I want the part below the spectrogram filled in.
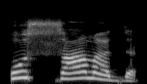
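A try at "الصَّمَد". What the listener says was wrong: समद नहीं, वही इंग्लिश वाला जो मैंने आपको बताया था ना, सौद के ऊपर जब भी जबर होगा तो इंग्लिश वाली प्रोनाउंसिएशन होगी SAW। सौमद।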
